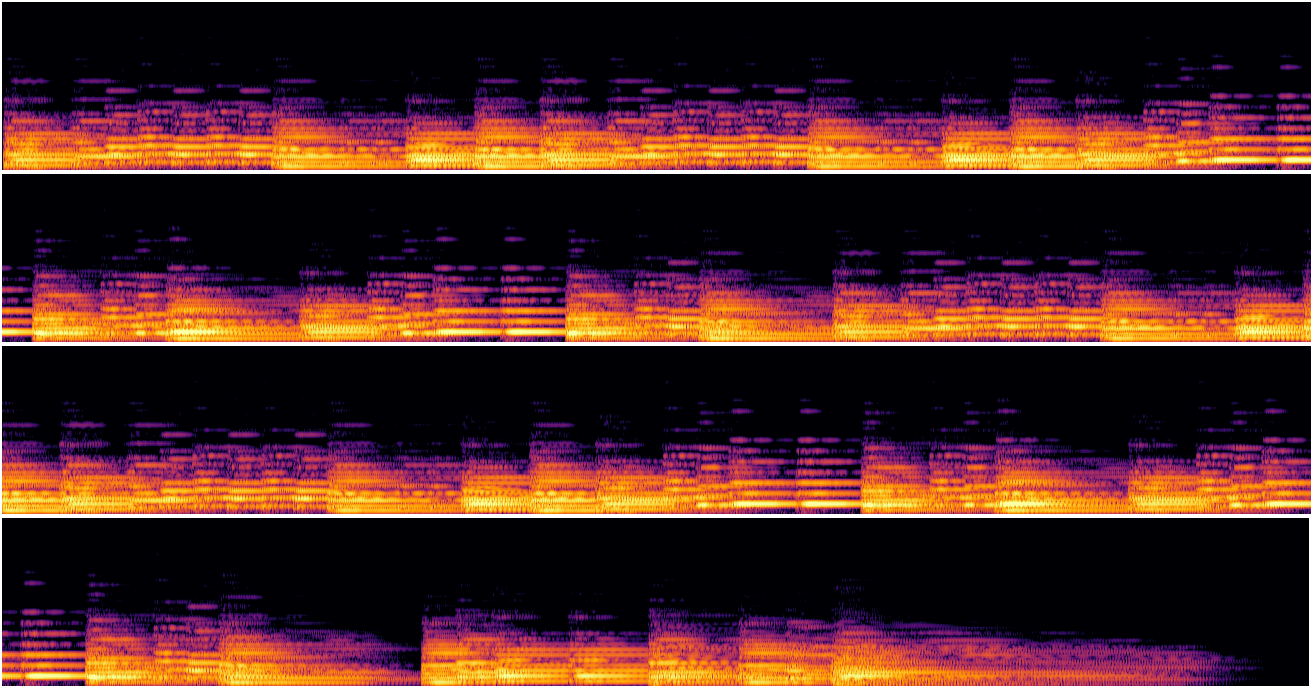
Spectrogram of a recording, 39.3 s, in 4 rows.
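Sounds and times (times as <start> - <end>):
piano melody: 0.0 - 38.6.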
